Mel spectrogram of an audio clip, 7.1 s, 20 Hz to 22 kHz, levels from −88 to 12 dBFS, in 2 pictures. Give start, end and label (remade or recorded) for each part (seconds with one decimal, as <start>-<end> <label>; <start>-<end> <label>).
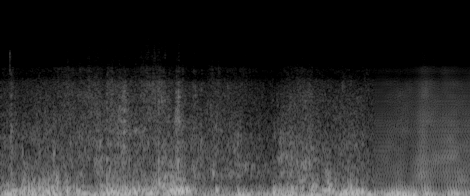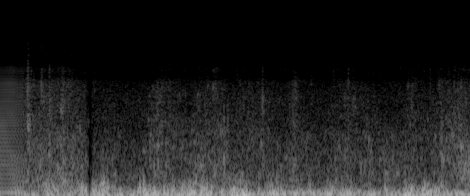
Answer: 0.0-2.8 recorded; 2.8-3.7 remade; 3.7-7.1 recorded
